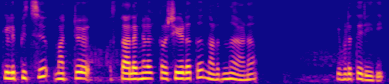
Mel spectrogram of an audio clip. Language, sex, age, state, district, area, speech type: Malayalam, female, 30-45, Kerala, Idukki, rural, spontaneous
